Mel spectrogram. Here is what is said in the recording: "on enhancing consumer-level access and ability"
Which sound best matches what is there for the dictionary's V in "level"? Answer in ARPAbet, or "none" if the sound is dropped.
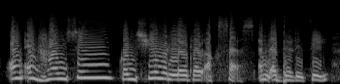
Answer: B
